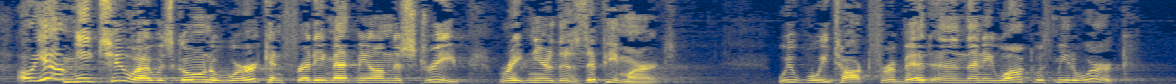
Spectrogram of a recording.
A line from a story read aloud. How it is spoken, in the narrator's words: piped up and announced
